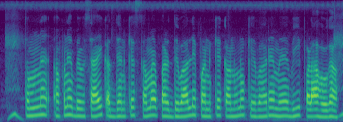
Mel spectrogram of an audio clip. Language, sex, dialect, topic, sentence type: Hindi, male, Awadhi Bundeli, banking, statement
